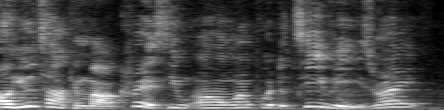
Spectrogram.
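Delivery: high, sing-song voice of sudden realization.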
